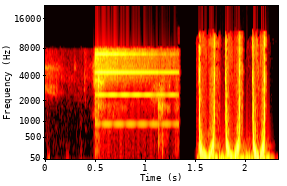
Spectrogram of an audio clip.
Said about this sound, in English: Get the bell out.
